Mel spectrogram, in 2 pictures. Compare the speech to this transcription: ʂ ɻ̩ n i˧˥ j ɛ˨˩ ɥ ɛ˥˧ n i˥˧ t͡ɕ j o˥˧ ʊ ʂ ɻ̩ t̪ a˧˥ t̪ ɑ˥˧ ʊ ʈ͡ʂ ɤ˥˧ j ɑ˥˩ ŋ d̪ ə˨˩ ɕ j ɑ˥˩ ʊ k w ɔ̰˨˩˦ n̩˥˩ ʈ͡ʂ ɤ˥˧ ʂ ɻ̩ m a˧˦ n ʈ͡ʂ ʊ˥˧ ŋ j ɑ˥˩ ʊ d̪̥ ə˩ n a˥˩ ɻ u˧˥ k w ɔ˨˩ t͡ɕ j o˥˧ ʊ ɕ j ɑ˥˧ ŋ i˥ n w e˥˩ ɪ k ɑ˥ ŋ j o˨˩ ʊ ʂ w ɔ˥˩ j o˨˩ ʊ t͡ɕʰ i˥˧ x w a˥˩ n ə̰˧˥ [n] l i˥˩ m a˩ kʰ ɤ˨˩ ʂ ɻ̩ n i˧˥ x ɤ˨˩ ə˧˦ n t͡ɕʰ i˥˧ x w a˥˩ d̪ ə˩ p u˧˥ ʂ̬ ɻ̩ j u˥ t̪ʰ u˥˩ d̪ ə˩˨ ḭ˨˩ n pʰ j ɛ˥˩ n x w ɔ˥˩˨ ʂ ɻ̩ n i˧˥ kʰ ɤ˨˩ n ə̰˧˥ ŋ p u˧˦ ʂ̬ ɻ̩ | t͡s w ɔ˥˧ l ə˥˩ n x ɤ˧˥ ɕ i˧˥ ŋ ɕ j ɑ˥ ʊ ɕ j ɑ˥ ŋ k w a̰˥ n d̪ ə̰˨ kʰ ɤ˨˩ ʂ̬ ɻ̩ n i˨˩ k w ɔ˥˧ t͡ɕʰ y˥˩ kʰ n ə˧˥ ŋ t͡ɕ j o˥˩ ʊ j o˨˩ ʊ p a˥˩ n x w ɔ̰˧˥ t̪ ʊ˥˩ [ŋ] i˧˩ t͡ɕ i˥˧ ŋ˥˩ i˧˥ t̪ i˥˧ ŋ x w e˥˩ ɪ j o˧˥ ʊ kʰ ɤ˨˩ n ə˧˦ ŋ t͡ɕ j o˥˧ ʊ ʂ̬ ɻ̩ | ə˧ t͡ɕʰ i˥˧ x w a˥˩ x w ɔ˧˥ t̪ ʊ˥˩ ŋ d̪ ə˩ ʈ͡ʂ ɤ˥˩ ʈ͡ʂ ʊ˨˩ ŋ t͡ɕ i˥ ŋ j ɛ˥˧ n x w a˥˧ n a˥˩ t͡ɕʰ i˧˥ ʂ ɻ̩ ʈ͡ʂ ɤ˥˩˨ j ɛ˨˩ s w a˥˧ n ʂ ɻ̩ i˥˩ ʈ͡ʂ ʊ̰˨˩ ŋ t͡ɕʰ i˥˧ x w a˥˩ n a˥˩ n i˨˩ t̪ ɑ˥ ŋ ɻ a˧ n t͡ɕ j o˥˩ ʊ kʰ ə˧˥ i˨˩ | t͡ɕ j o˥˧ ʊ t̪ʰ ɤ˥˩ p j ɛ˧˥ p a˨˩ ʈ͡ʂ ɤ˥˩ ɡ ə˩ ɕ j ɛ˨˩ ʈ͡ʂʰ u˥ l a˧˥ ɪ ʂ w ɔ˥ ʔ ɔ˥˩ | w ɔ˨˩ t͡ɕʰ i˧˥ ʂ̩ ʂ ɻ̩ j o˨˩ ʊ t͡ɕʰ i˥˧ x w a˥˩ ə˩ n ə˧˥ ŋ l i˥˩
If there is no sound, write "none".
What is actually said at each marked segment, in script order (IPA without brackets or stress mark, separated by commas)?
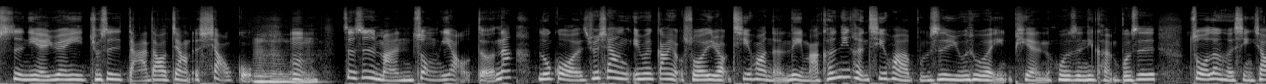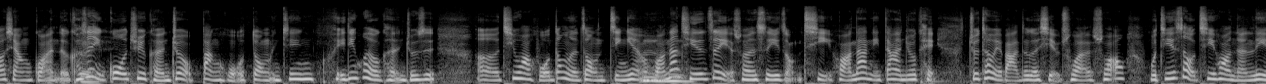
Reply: ŋ, ŋ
